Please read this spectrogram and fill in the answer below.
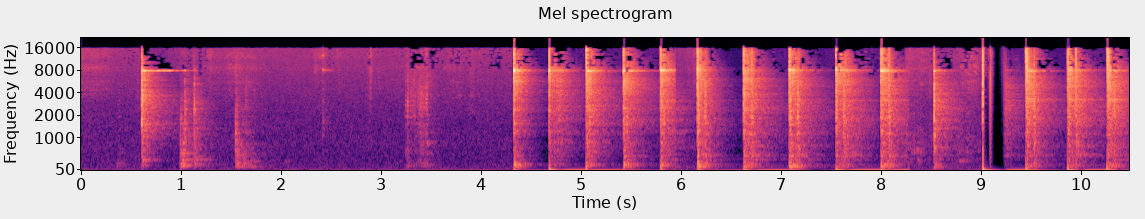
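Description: Hammer blows on a socket driving a new rubber bushing into a Chevy Nova upper control arm: a few spaced blows, then from about four seconds in a steady run of about two to three blows a second, with a metallic ring.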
